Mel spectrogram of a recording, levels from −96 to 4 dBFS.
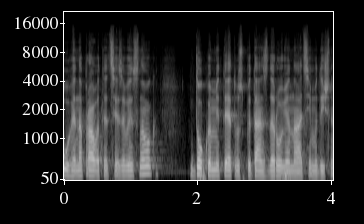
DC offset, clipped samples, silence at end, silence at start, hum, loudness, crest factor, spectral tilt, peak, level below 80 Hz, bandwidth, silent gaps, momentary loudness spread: under 0.1%; under 0.1%; 0.05 s; 0 s; none; -30 LUFS; 20 dB; -5.5 dB/octave; -10 dBFS; -66 dBFS; 13.5 kHz; none; 5 LU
